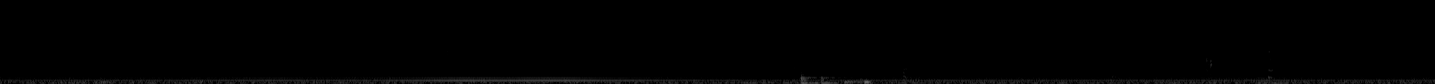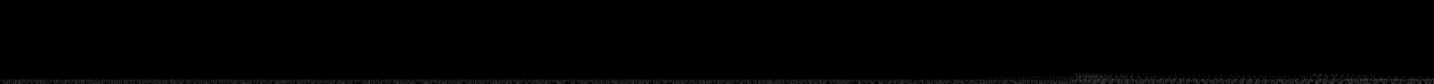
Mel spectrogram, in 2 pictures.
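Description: An electric guitar plays a droning, sustained tone through an amplifier.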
